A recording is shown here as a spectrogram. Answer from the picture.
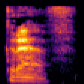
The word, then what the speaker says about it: krev: No overview of the Czech language comic scene would be complete without a mention of krev, spelt crew in English but pronounced as the Czech word for blood.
